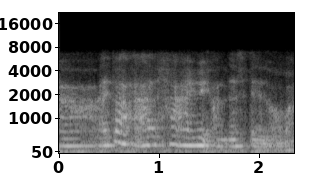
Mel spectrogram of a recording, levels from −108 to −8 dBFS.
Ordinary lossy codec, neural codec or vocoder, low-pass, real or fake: Opus, 16 kbps; codec, 16 kHz, 16 kbps, FreqCodec, smaller model; 7.2 kHz; fake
